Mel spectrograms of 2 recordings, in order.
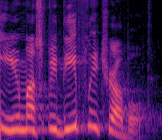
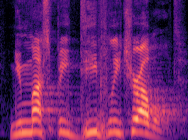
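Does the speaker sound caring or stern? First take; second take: caring; stern. First: It is said in a warm, caring tone. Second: It is said in a stern, accusing tone. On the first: The king is concerned for him. The speaker calls it wrong. "this looks like a loving king" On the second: The king is rebuking him for being sad. The speaker calls it right. "Except that's not the tone of this. The tone is"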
